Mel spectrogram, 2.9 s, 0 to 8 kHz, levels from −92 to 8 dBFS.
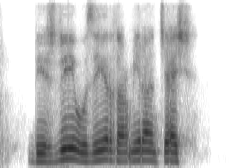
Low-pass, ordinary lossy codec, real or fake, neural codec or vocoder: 7.2 kHz; Opus, 32 kbps; fake; codec, 16 kHz in and 24 kHz out, 0.9 kbps, LongCat-Audio-Codec, fine tuned four codebook decoder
